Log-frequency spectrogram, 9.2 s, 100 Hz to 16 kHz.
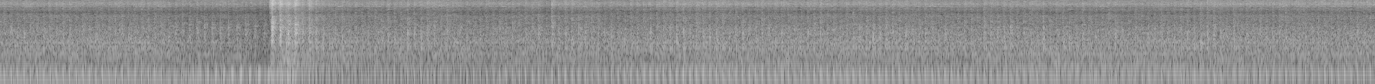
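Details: Poulan Pro 18.5 HP lawn tractor that quit in use, after oil change and a new push rod: brief start-up surge, then a steady even single-cylinder thump, no knocking or misses; works good.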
